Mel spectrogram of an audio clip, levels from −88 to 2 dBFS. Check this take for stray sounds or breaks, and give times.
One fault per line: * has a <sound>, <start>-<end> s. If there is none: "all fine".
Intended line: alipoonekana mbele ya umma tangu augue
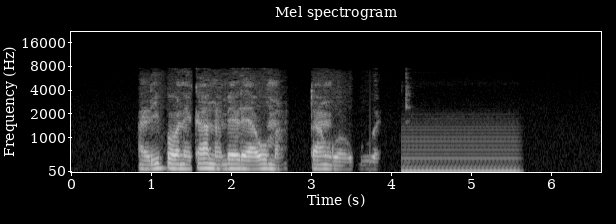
* has a sneeze, 4.1-5.7 s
